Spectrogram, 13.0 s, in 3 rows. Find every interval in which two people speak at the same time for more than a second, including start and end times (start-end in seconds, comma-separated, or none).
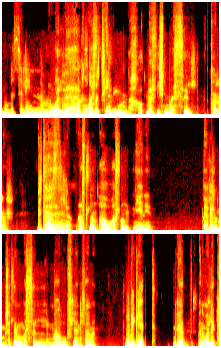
0.9-2.2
